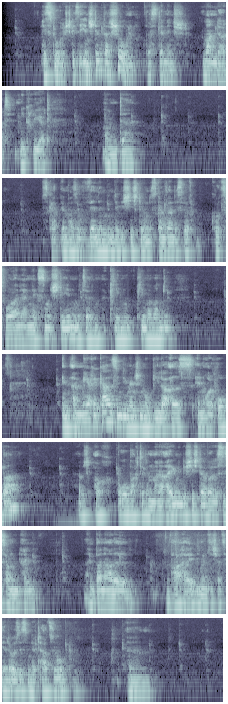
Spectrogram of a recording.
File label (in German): us englisch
